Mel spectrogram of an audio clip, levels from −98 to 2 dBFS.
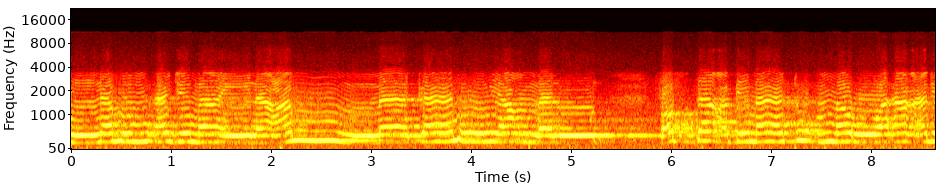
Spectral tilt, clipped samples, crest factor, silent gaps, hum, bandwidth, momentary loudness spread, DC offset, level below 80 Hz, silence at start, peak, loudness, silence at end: -7 dB/octave; under 0.1%; 10 dB; none; none; 6.4 kHz; 3 LU; 0.3%; -44 dBFS; 0 s; -6 dBFS; -16 LUFS; 0 s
